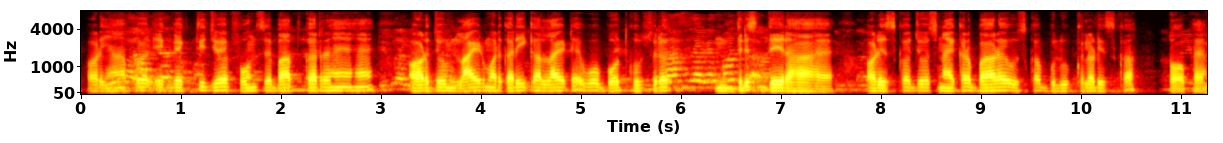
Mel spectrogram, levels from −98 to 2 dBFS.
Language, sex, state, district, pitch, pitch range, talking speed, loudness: Hindi, male, Bihar, Begusarai, 125 Hz, 115-130 Hz, 200 wpm, -18 LUFS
